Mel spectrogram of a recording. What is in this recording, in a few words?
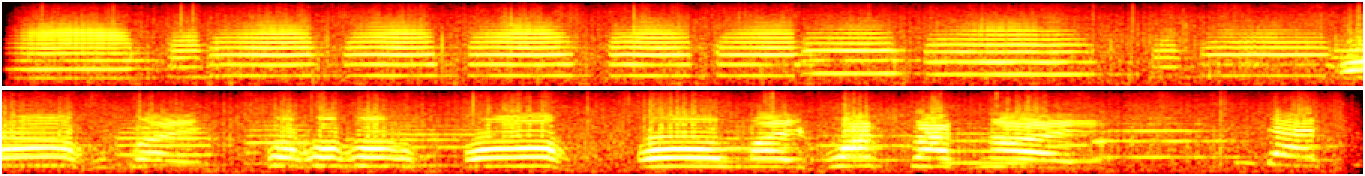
Backyard conversation; edison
